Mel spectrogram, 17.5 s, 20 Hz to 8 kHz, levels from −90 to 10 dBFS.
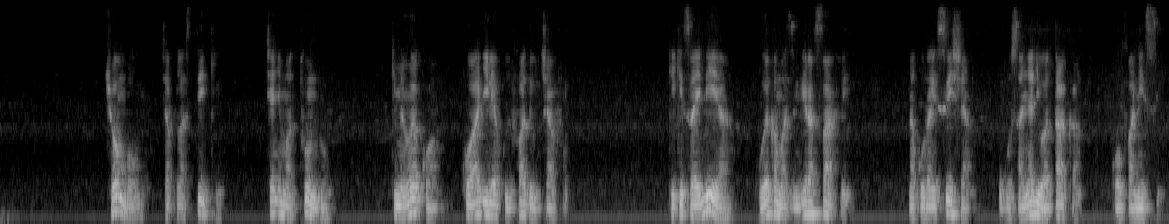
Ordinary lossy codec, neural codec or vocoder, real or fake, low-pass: Opus, 24 kbps; none; real; 7.2 kHz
